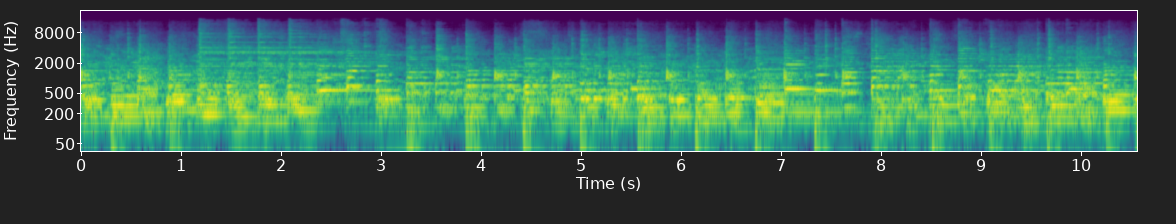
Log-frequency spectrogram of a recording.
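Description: A live ragtime band of piano, banjo, tuba and drum kit playing with a steady beat.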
